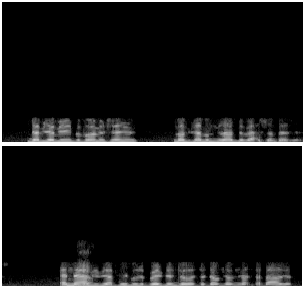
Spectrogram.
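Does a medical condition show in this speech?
Yes: throat cancer; speech impediment, sounds like a very unique accent, may be hard to understand.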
